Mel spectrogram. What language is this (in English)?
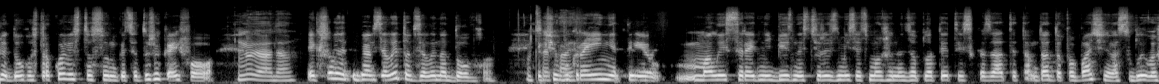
Ukrainian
